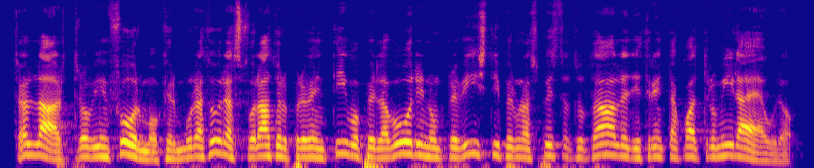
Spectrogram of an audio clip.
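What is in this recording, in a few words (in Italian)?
"sforato", vocabolario dialettale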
